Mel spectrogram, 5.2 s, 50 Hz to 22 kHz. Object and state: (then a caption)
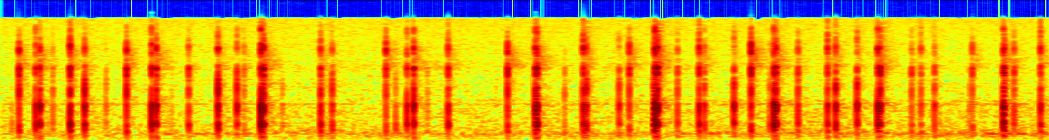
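Plastic phone case tapped with fingernails. Long nails tap and scratch the back and edges of a smartphone in a clear plastic case filled with liquid glitter. About 34 quick, dry clicks come in an uneven stream, each ringing around 1 kHz with a bright edge and almost no low end. Soft scratching sits between the taps, and every click dies away at once.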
